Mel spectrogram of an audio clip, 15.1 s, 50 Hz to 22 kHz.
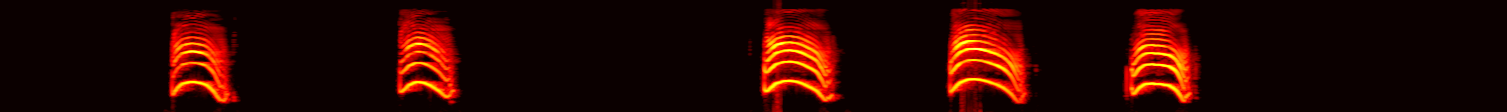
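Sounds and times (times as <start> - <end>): kitten meowing: 1.8 - 2.4, 4.0 - 4.6, 7.7 - 8.4, 9.6 - 10.3, 11.4 - 12.0.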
